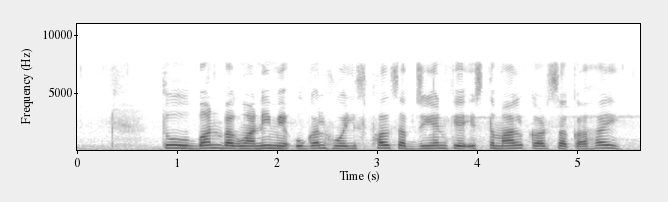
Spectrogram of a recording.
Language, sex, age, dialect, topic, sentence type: Magahi, female, 51-55, Western, agriculture, statement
